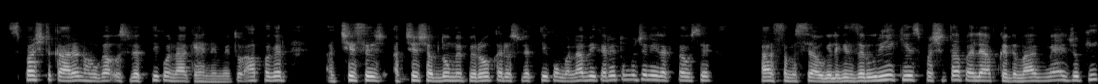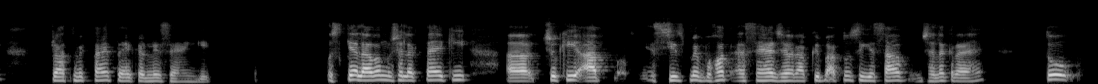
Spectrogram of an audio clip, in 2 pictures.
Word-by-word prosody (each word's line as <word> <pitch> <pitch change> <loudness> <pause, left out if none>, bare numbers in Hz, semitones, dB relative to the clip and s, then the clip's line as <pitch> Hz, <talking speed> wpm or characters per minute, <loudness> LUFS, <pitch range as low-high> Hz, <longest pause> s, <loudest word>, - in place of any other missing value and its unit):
स्पष्ट 215 0 0
कारण 180 +1 +2
होगा 170 +1 -2
उस 165 -2 -8
व्यक्ति 195 +5 -2
को 190 -1 -2
ना 160 0 -1
कहने 135 -2 -6
में, 130 0 -9
तो 165 - -7
आप 180 +2 -4
अगर 185 0 0 0.4
अच्छे 150 +7 +1
से 185 +1 +3
श 165 - -9
अच्छे 195 - -1
शब्दों 175 +1 0
में 175 0 -2
पिरो 170 +1 +1
कर 180 -1 -2
उस 170 0 -5
व्यक्ति 170 +2 -2
को 180 -1 -5
मना 180 +4 -1
भी 190 0 +1
करें 195 +2 -1
तो 215 - -8
मुझे 220 +1 -1
नहीं 210 -2 +2
लगता 185 0 -2
उसे 180 +2 -3
ख़ास 175 -2 -6
समस्या 155 0 -2
होगी, 145 -1 +2
लेकिन 155 +2 0
ज़रूरी 170 +5 +3
है 220 - +3
कि 210 -1 -2
ये 210 - +5
स्पष्टता 200 0 -3
पहले 180 -2 0
आपके 170 -1 -2
दिमाग 160 +2 -1
में 195 - -2
आए 200 - -2
जो 190 +1 0
कि 230 +1 -6 0.5
प्राथमिकताएँ 180 +1 0
तय 160 -1 +1
करने 155 0 -1
से 150 -1 -6
आएँगी। 130 -2 -11 1.2
उसके - - +1
अलावा 195 -1 +8
मुझे 195 -1 0
लगता 190 +1 +1
है 200 0 +5
कि 210 +1 -4 0.4
अ, 155 0 +6
चूँकि 205 +2 +4
आप 165 -3 +4 0.4
इस - - -9
चीज़ 190 -2 +2
में 200 -4 +2
बहुत 195 +5 +1
असहज 175 0 +2
हैं 175 - +4
और 170 - -1
आपकी 165 +3 -1
बातों 200 - -1
से 190 - -1
ये 175 - +1
साफ 180 +2 +1 0.2
झलक 170 +3 -3
रहा 150 -1 +1
है, 185 +5 -10 0.6
तो 445 0 +5
180 Hz, 210 wpm, -22 LUFS, 165-195 Hz, 1.2 s, अलावा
